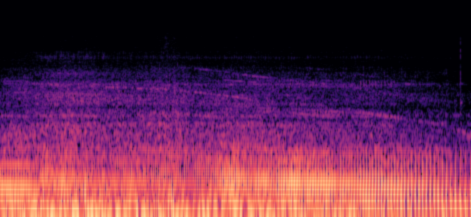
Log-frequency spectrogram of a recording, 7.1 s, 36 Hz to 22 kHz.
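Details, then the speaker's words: 2022 Honda NAVI carbureted single, off choke in freezing weather and running too rich: a sputtery, uneven hiccup just off idle before it smooths and pulls; off-idle hesitation, owner says a mixture issue. "i don't know if you heard that that was that hiccup uh right off of idle it'll sputter and then go so it's a mixture issue"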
